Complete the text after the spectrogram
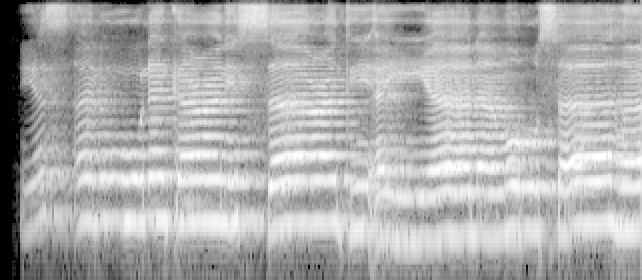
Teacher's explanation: وہاں پہ یسألونک سین ساکن پہ ہمس ہے، یعنی سانس جاری رکھیں گے. حمزہ یا کی شکل میں ہے، جلدی پڑھیں گے.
